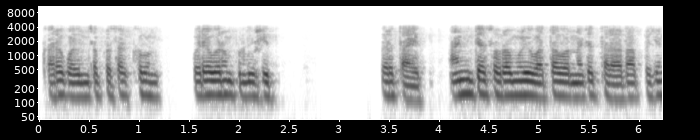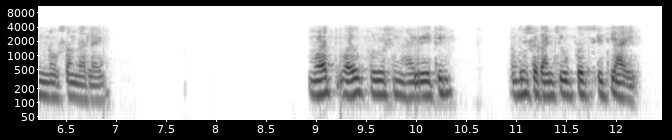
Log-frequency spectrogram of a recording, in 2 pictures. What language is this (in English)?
Marathi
